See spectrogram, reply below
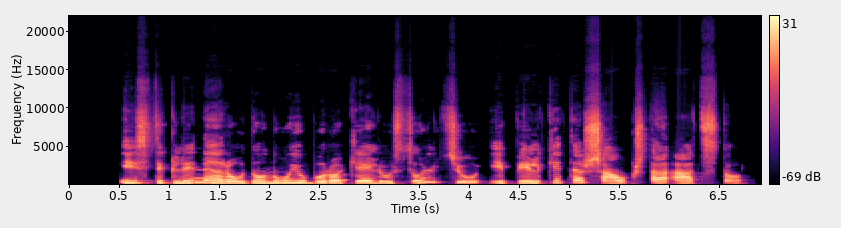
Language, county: Lithuanian, Utena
